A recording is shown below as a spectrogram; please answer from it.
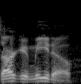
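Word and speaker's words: Argumedo: of the inning and I keep getting that name wrong I know Jonathan keeps looking at me afterwards it's argue me toe so it happens unto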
